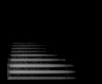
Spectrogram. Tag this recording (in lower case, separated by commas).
brass instrument, musical instrument, music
